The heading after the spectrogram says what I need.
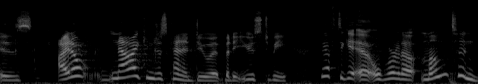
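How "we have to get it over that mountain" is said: put-on Irish accent. Showing a key line for getting into an accent: put-on Irish accent. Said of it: "or Irish is".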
